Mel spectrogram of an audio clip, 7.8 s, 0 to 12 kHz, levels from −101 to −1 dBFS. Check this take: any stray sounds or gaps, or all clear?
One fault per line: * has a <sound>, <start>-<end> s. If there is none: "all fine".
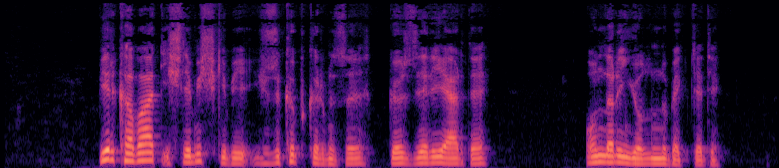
all fine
